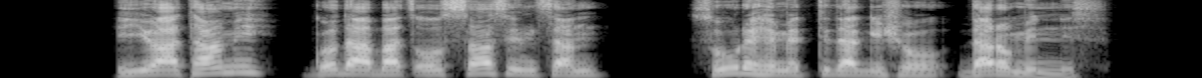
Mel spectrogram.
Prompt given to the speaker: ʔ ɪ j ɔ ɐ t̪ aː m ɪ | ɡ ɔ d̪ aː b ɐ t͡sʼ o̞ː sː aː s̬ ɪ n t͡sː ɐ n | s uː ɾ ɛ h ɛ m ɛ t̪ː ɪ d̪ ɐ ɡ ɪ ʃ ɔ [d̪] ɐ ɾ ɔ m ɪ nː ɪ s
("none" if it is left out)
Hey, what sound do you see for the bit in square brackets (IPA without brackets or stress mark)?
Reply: d̪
